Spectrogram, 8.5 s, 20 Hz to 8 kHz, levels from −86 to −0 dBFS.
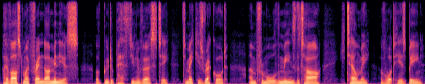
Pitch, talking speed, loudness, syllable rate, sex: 115 Hz, 205 wpm, -18 LUFS, 5.6 syllables/s, male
